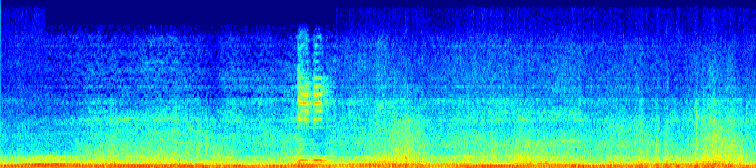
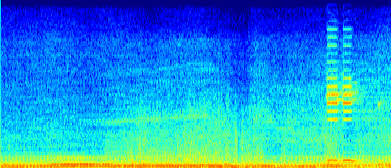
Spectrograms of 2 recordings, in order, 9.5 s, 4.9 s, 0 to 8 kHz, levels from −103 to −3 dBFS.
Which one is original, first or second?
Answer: second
